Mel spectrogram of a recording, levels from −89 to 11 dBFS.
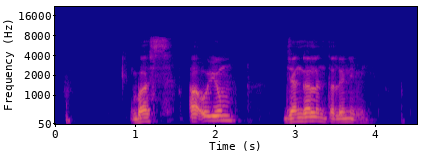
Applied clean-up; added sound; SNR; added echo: none; none; none; none.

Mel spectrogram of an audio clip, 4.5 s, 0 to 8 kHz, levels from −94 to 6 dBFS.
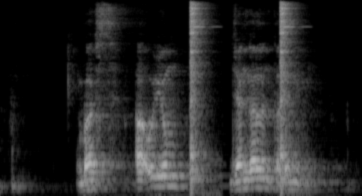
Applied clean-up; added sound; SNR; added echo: none; Hi-hat; -3 dB; reverberation time 0.7 s.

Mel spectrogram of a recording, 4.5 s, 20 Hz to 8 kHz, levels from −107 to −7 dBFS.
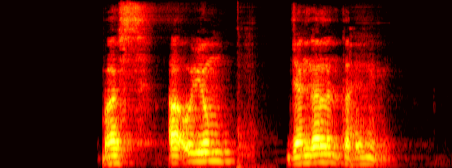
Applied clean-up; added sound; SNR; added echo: neural mask model DeepFilterNet 3.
